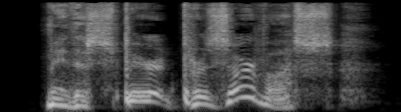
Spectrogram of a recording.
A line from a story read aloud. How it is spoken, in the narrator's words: the man blurted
